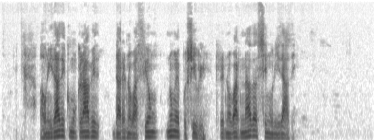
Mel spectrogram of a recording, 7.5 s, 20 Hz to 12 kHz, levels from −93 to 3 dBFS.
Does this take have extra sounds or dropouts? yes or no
no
